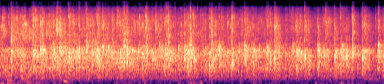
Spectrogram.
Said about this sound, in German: Erstmal natürlich einen Applaus, bitte.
